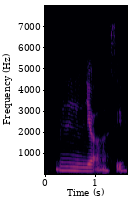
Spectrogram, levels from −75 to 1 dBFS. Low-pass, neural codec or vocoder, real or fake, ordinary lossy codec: 7.2 kHz; codec, 16 kHz, 2 kbps, X-Codec, WavLM features, trained on Multilingual LibriSpeech; fake; Opus, 16 kbps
